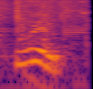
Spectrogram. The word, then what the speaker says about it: route: How do you pronounce route to route pronunciation? Root.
